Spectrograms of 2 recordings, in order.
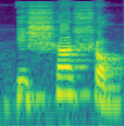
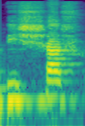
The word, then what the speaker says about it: বিশ্বাস: বিশ্বাস শব্দটিকে দেখো, স এর নিচে একটি ব আছে। প্রকৃত উচ্চারণ কি হওয়ার কথা ছিল? বিশ্বাস, কারণ স এর নিচে ব আছে, তাই না? অথচ প্রকৃত উচ্চারণ না হয়ে বিকৃত উচ্চারণ হলো, অর্থাৎ বিশ্বাস হলো।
